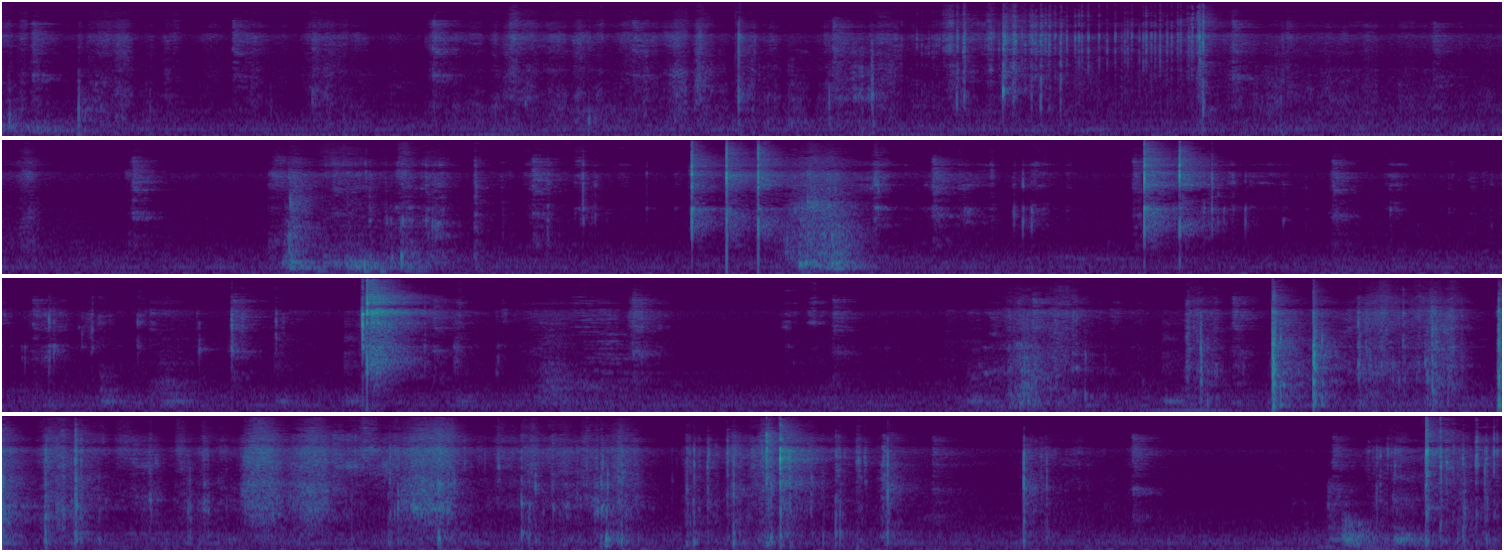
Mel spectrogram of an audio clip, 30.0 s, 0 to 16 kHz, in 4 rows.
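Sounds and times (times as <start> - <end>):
clicks and taps of handled items: 9.4 - 17.4
packaging rustling and crinkling: 21.7 - 27.1, 29.4 - 30.0.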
